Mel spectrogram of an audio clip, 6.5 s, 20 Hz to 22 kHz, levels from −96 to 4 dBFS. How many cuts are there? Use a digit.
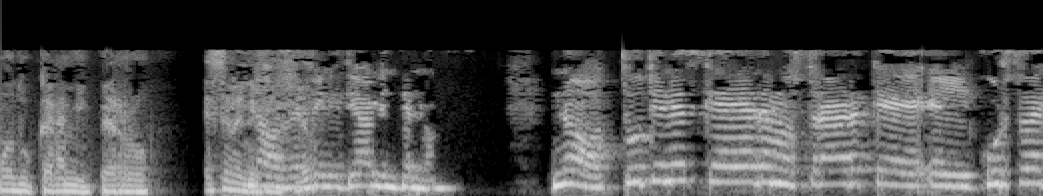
1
